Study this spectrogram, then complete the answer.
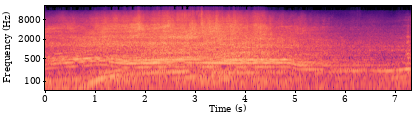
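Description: Drag racing cars at Texas Motorplex in Ennis, Texas: loud engines roaring and revving hard down the strip, rising pitch as they accelerate and shift, then fading into the distance, with no voices over them.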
